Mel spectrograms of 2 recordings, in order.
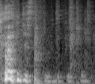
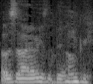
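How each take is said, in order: First: Laughing. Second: Said in the usual way. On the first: Real, not acted. Repeats it laughing.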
